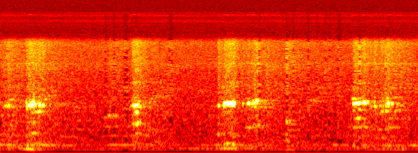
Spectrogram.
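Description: Near silence: room tone, with a few faint, short, high chirps scattered through it.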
